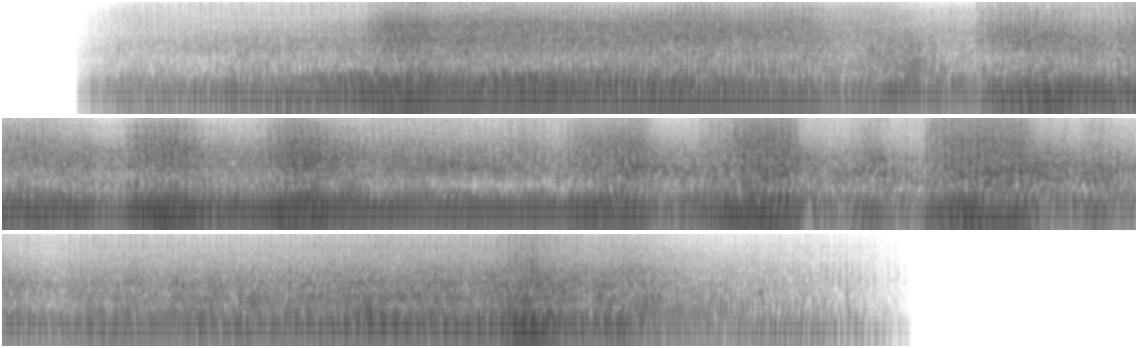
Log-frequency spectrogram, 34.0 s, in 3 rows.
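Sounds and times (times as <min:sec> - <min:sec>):
old propeller aircraft taxiing and revving then engine cut: 0:00.8 - 0:31.8.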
